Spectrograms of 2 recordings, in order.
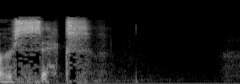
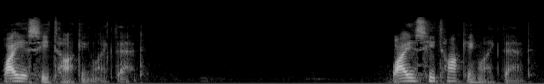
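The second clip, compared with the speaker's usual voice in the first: hushed inner question; 7 dB quieter than usual. Acted. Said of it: "They ask this question".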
